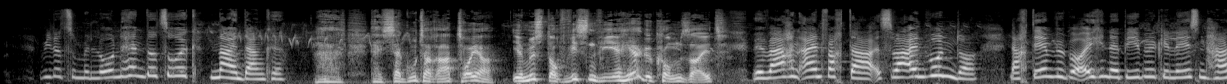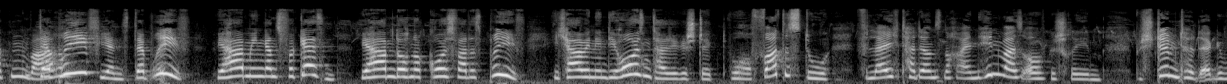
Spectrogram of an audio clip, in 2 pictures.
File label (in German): sprechszene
